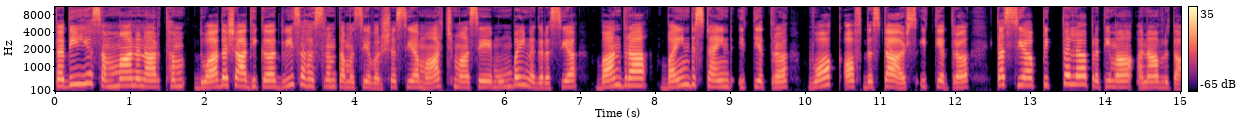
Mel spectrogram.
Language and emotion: Sanskrit, neutral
